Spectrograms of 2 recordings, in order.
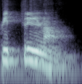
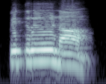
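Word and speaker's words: पितॄणाम्: Similarly, Tr, Tr, so it is not three or through. Okay, it is somewhere in between. I mean, if you want to see that way. Pitrinam. That's how the pronunciation will be.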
